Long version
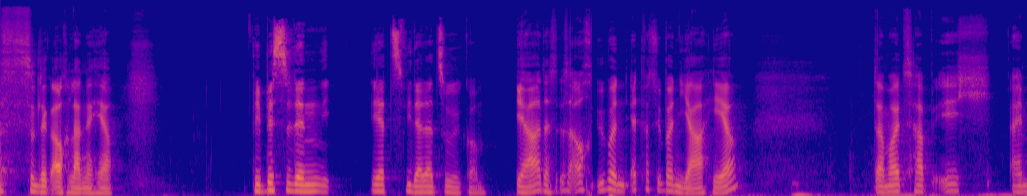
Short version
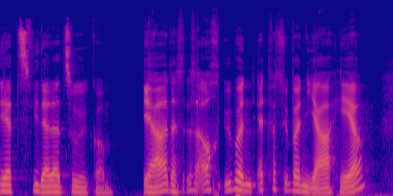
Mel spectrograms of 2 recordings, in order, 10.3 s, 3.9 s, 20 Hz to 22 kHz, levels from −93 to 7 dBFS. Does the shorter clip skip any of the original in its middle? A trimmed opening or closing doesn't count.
no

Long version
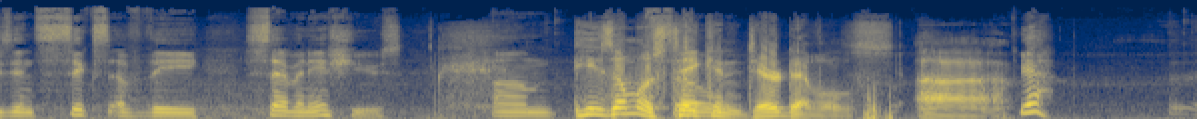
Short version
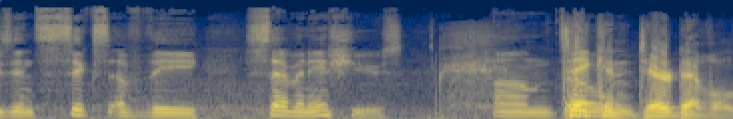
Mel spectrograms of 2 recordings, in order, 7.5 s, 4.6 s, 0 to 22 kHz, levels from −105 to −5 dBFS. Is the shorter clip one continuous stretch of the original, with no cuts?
no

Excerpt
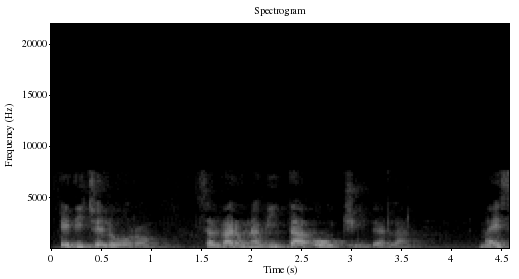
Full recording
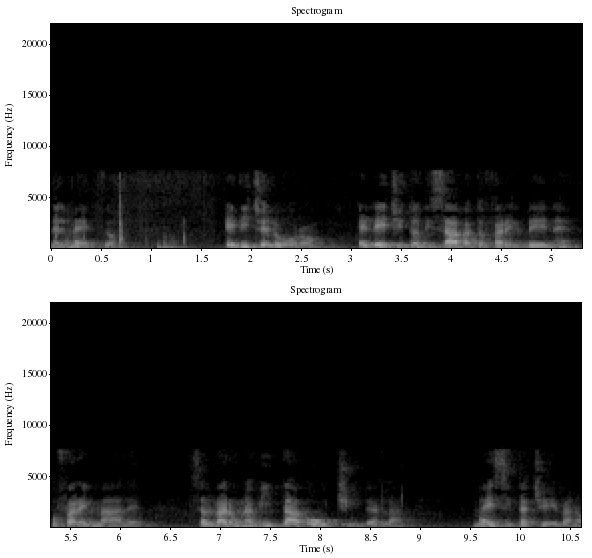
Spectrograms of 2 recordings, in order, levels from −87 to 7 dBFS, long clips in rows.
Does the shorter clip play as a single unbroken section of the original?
no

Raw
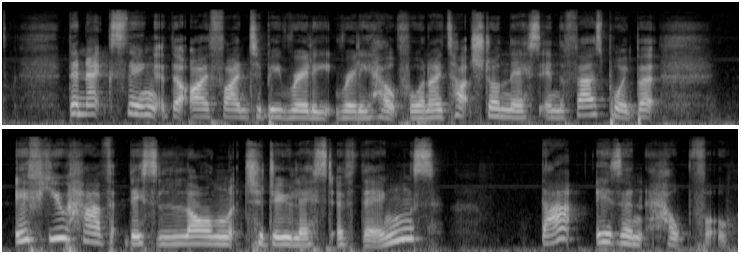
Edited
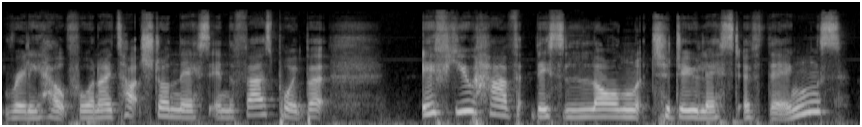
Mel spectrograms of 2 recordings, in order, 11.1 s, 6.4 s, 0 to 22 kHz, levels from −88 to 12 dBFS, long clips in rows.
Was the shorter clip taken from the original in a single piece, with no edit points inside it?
yes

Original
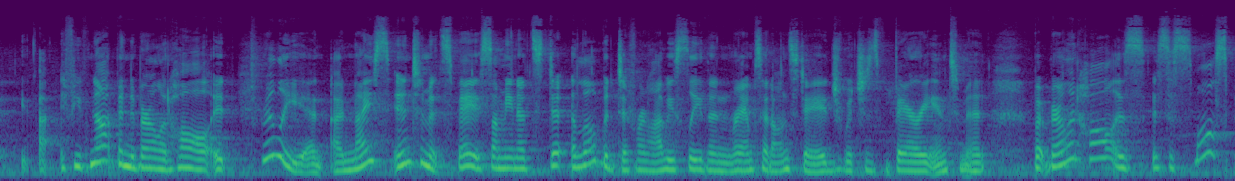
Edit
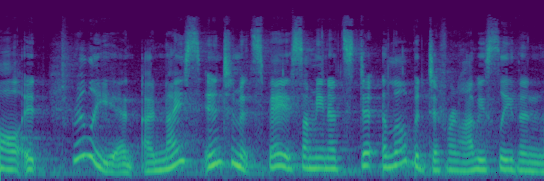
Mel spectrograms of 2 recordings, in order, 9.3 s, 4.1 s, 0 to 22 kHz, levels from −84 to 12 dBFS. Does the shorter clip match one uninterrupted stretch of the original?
yes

